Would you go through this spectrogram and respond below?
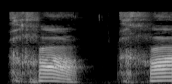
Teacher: హ హ అనేది మన గొంతు పై భాగంలో నుండి వచ్చే అక్షరము ఇక్కడ కొండ నాలుక ఇక్కడ ఉంటుంది చిన్న నాలుక పర్జీబ్ అంటాం మనం పర్జీబ్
